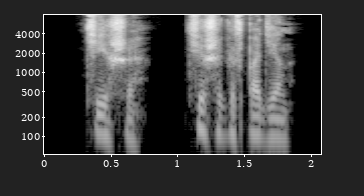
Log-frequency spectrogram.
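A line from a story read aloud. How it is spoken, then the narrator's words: Frightened whisper. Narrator (Russian): испуганно прошептал Кассис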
